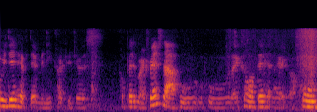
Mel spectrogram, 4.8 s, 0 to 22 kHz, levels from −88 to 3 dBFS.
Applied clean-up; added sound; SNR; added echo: none; none; none; none.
